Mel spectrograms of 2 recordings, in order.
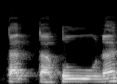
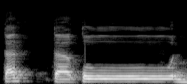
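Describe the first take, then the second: First: "তাত্তাকুনা" with the final "না" sounded; full unpaused form. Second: "তাত্তাকুন" with a long held "কু", closing on n; three-alif pausal lengthening. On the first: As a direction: say "তাত্তাকুনা" through to a short last vowel. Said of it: "তাত্তাকুনা থেকে". (শেষে না সহ তাত্তাকুনা) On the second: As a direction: stretch the last "oo" of "তাত্তাকুন". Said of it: "তিন আলিফ লম্বা হবে". (তিন আলিফ টেনে তাত্তাকুন) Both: Shown as a demonstration.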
